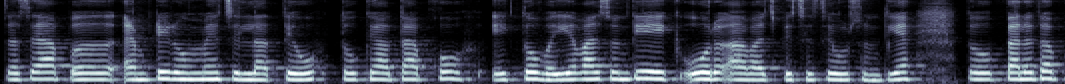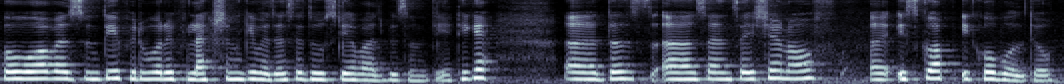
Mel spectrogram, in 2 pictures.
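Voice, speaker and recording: A woman teacher explaining a science lesson in a classroom lecture style. She asks herself questions as she goes and reads definitions slowly. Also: a little high, flat delivery, mellow.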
